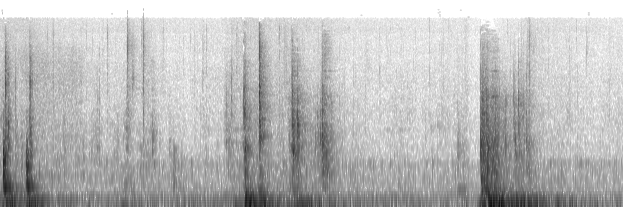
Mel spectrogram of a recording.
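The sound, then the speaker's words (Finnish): A door opens as someone comes in to a room of a humble cottage in a radio play: a handful of dull wooden thunks and clunks spaced unevenly, the last one heavier, with quiet stretches between and no talking. “Eenokki tulee.”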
